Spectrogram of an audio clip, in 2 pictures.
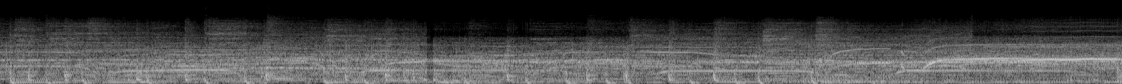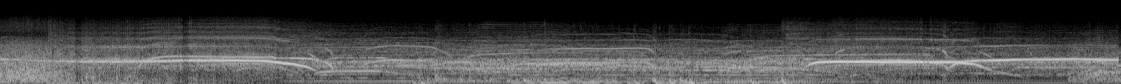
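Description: Live rock-pop stage music with a man and a woman singing into microphones over a band. There are long held sung notes in the middle and again near the end, and a short burst of noise near the middle.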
